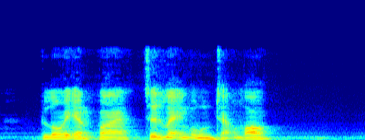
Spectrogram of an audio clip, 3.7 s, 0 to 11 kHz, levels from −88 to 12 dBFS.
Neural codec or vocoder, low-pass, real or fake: codec, 16 kHz, 0.5 kbps, FunCodec, trained on LibriTTS, 25 frames a second; 7.2 kHz; fake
